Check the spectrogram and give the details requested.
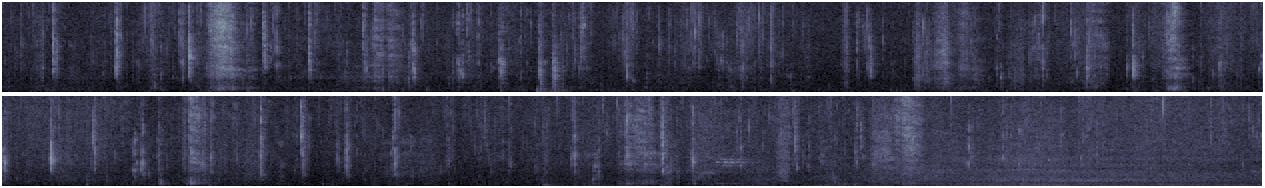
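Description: Several people chewing and eating rice and buffalo meat by hand, with frequent short smacks and clicks of mouths and fingers. A low, even rustling noise swells near the end.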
